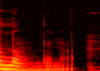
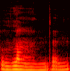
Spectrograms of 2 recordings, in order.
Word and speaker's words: London: А звук London. I want to go to London. Я хочу поїхати до Лондона. Дуже часто всі Лондон. Лондон. Правильно буде London.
